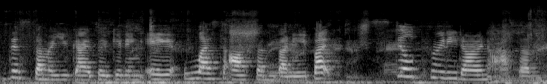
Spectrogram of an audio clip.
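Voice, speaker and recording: Excitable young woman casting a game live. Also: a little high. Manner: excitable, chatty, talks to viewers. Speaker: esports caster. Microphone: webcam microphone. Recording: webcam mic with faint noise.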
